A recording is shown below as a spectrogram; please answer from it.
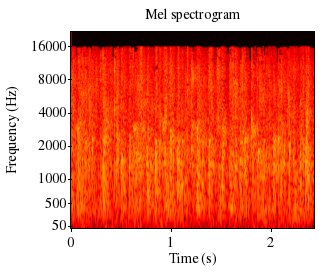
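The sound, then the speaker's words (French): A live crowd applauds on the port of Golfe-Juan at the bicentenary event marking Napoleon's landing. Dense, lively clapping from many hands holds steady and loud throughout, with no speech over it. “Et en public, écoutez-le, le public de Golfe-Juan. Qu'on salue.”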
